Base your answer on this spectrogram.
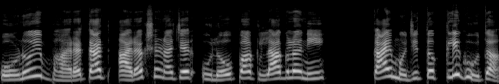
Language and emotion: Goan Konkani, angry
